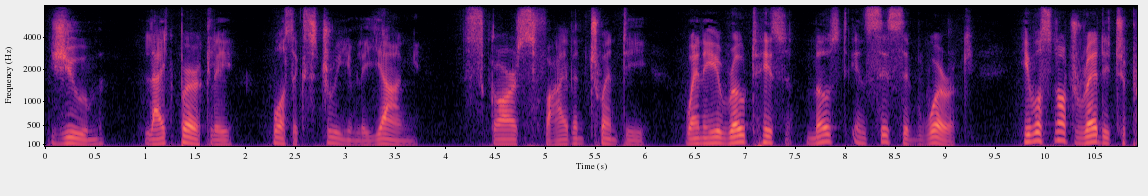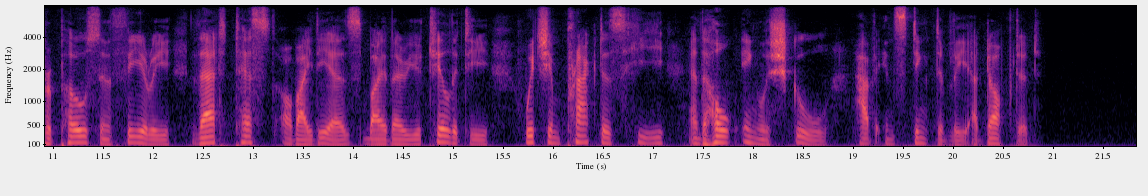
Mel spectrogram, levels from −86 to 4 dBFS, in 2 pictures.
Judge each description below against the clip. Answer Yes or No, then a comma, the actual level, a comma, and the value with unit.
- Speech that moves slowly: Yes, slow, 120 wpm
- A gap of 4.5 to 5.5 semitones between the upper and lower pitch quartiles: Yes, average, 4.9 semitones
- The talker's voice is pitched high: No, low, 110 Hz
